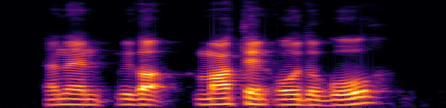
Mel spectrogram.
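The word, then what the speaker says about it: Ødegaard: then we've got martin odo because the two ace in norwegian has an o sound had it from the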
